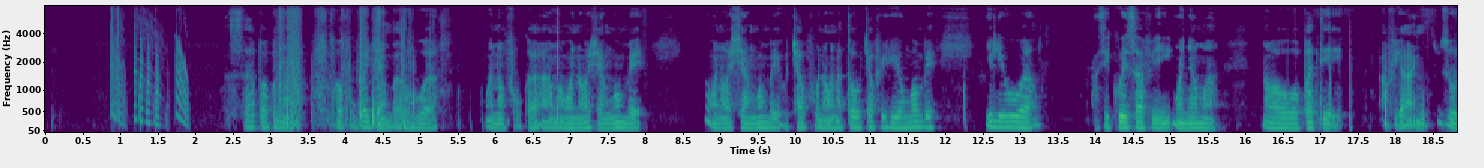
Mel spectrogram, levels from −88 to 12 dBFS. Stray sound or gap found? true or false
true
